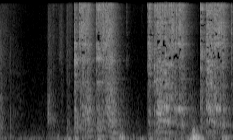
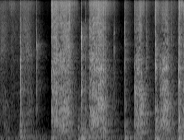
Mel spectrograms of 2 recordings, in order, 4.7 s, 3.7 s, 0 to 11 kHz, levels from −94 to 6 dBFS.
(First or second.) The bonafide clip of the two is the first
